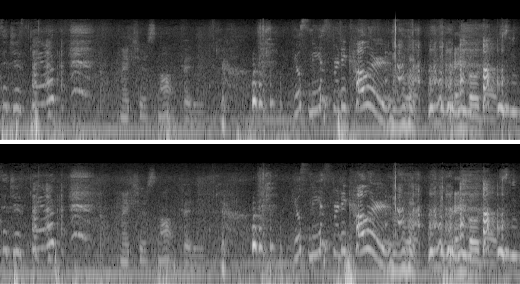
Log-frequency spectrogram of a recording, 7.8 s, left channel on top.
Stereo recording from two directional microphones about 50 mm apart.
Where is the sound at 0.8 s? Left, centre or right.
Left.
